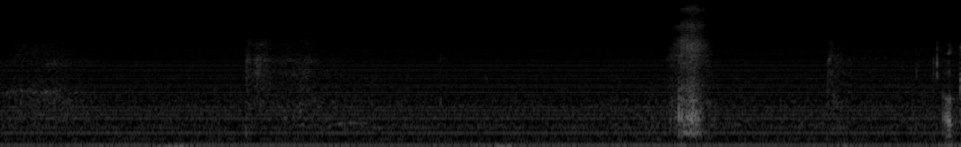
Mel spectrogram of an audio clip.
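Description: Low, steady electrical mains hum in the lecture recording, with a brief soft burst of noise about four and a half seconds in.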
